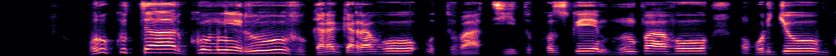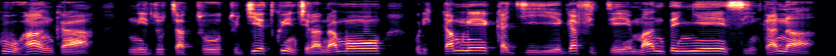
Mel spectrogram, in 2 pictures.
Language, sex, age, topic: Kinyarwanda, male, 25-35, finance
